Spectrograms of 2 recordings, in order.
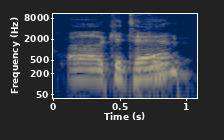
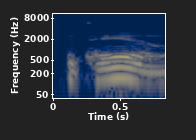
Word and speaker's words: Catan: How do you pronounce Klaus Teuber's game, The Settlers of? Gateway game. Catan. Catan.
